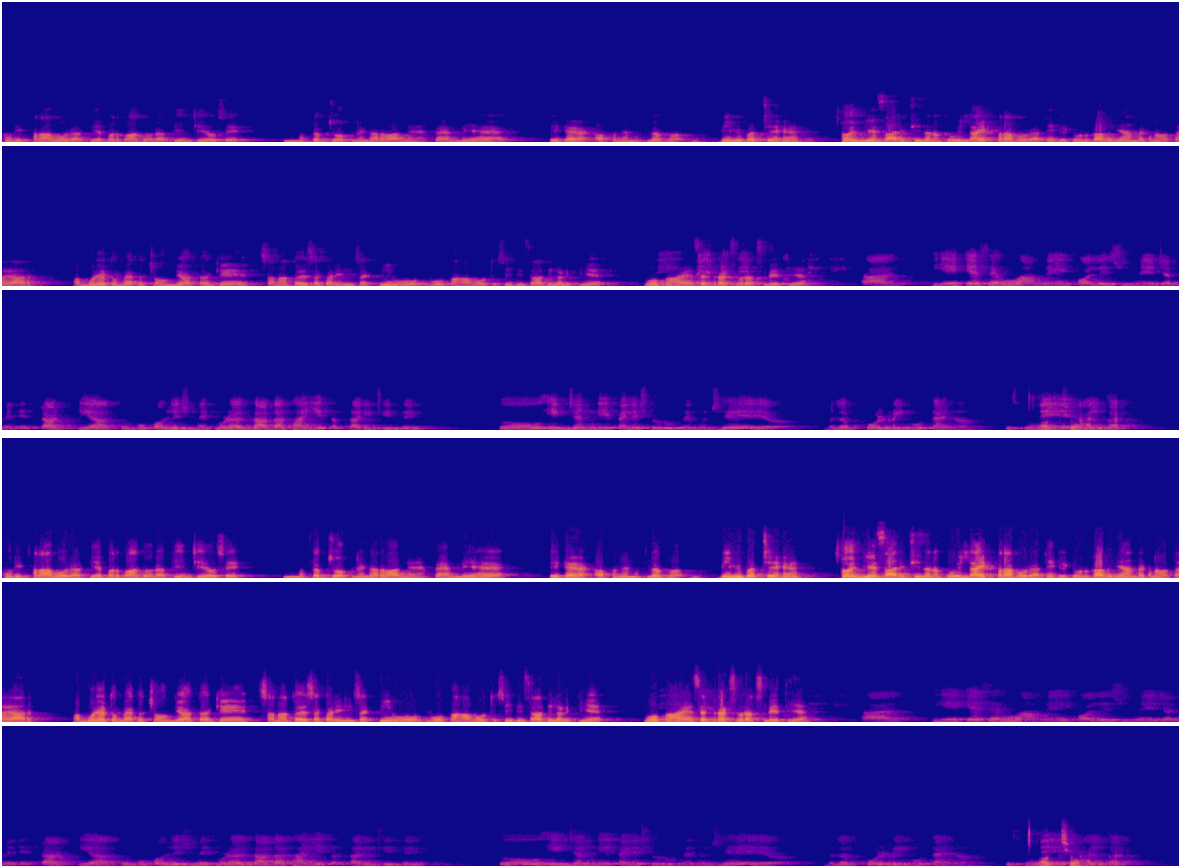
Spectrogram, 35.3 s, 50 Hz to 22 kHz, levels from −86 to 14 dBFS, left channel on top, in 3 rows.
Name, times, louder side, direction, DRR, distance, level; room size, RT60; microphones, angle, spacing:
voice 1, 0.0-2.4 2.8-5.0 5.5-8.0 8.4-12.1 12.5-17.8 18.2-19.8 33.9-34.3, right 6 dB, 70° right, 0.4 m, -24 dB
voice 2, 18.3-19.9 20.4-20.8 21.1-27.7 28.5-31.4 31.8-33.3 33.6-34.7, left 2 dB, 55° left, 1.8 m, -43 dB
12.5 x 10.5 x 5.5 m
head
